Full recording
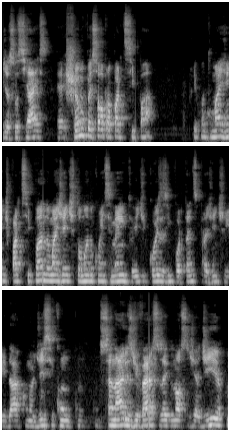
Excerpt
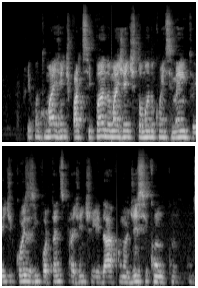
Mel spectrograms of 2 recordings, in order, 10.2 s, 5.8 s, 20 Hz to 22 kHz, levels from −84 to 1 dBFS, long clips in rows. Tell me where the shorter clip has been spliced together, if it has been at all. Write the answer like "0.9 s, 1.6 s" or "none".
none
